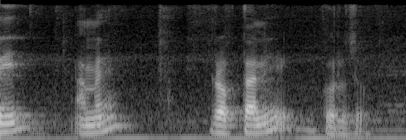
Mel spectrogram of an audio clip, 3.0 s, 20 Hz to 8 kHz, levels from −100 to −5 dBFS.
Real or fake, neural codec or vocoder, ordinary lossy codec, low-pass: real; none; MP3, 64 kbps; 7.2 kHz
